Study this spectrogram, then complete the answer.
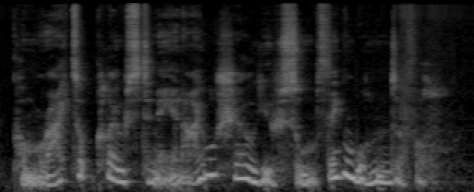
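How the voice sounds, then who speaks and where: In a put-on character voice, a woman whispers with a creaky quality at a moderate pace. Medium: read story. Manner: whispering, slow.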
